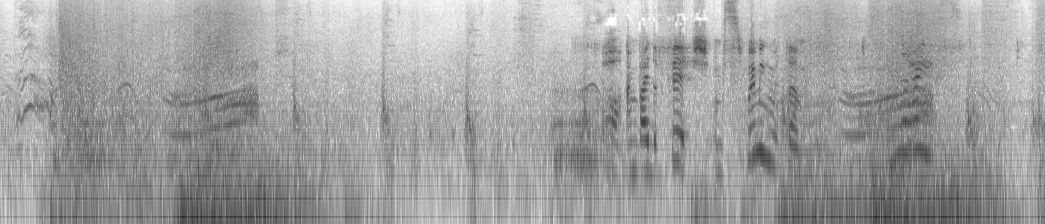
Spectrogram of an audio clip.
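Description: Weapons swish and clang in a fast fight.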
